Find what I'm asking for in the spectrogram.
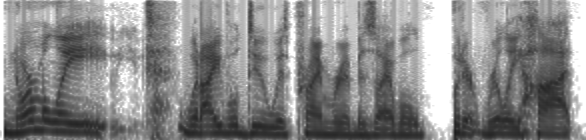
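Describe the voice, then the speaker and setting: A man's voice: on the high side, moderate pace. A man in casual conversation as a panel guest, explaining things in a laid-back, folksy way. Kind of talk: casual chat.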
